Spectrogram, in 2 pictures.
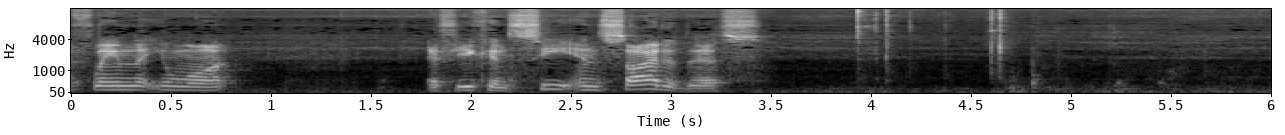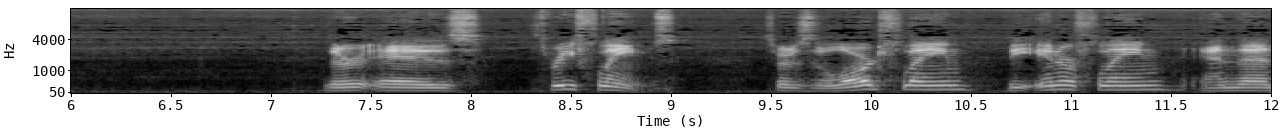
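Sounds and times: torch flame hissing: 0.0s - 12.0s.

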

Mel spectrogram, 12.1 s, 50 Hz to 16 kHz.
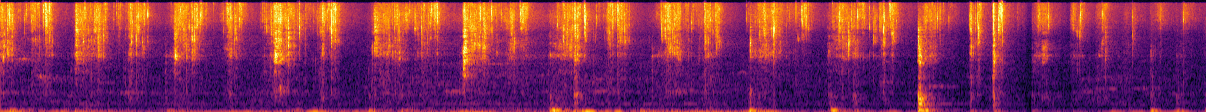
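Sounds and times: hand squishing wet dough: 0.0s - 12.0s.

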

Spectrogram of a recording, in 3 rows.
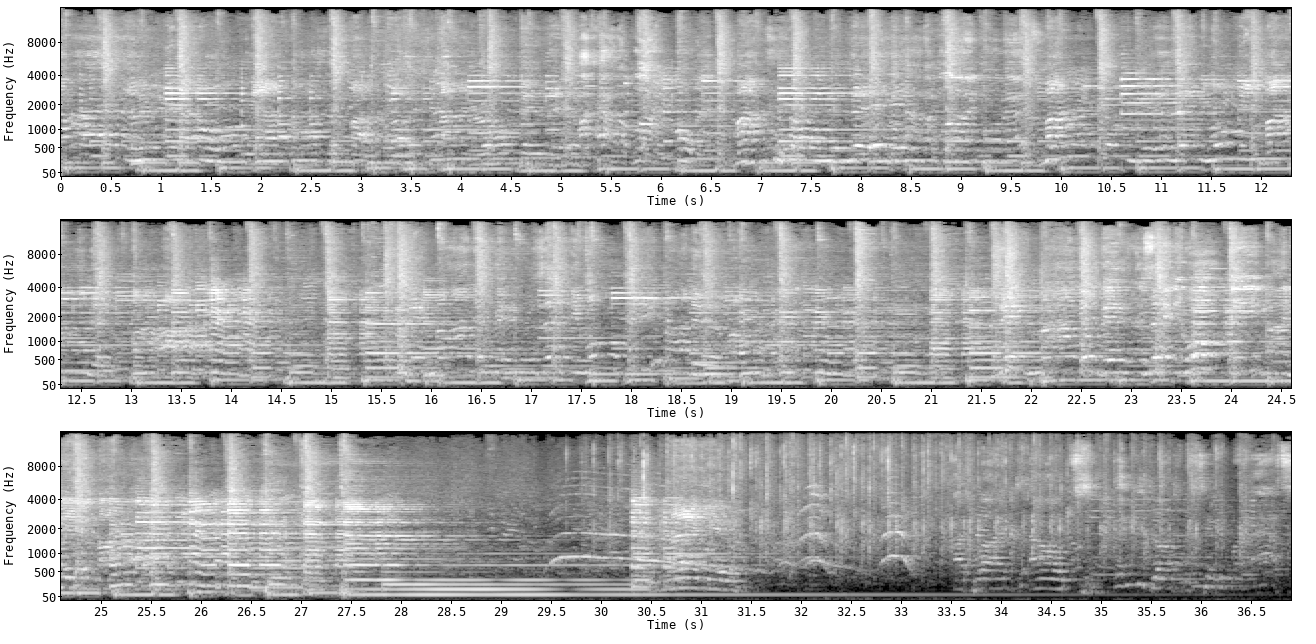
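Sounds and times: acoustic guitar: 0.0s - 31.4s
electric guitar: 0.0s - 33.5s
bass guitar: 0.0s - 34.2s
drums: 0.0s - 36.9s.

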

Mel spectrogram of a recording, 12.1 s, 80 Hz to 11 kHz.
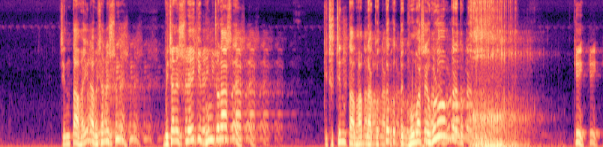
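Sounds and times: man chanting: 1.5s - 5.4s, 6.7s - 10.0s.

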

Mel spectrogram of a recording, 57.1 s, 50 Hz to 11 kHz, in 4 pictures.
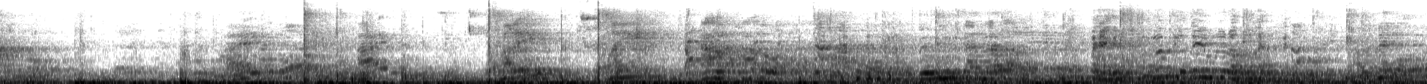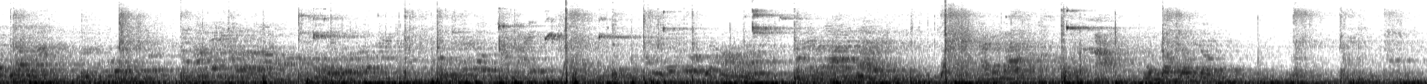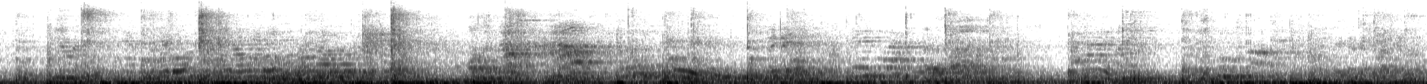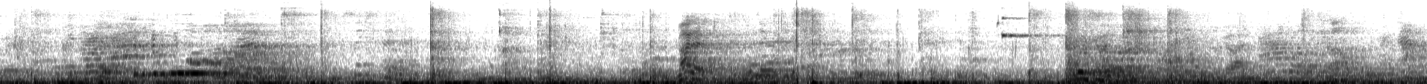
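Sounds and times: low rumble of hall: 0.0s - 57.0s
players' voices: 0.0s - 57.0s
rackets hitting shuttlecock: 50.5s - 54.8s.

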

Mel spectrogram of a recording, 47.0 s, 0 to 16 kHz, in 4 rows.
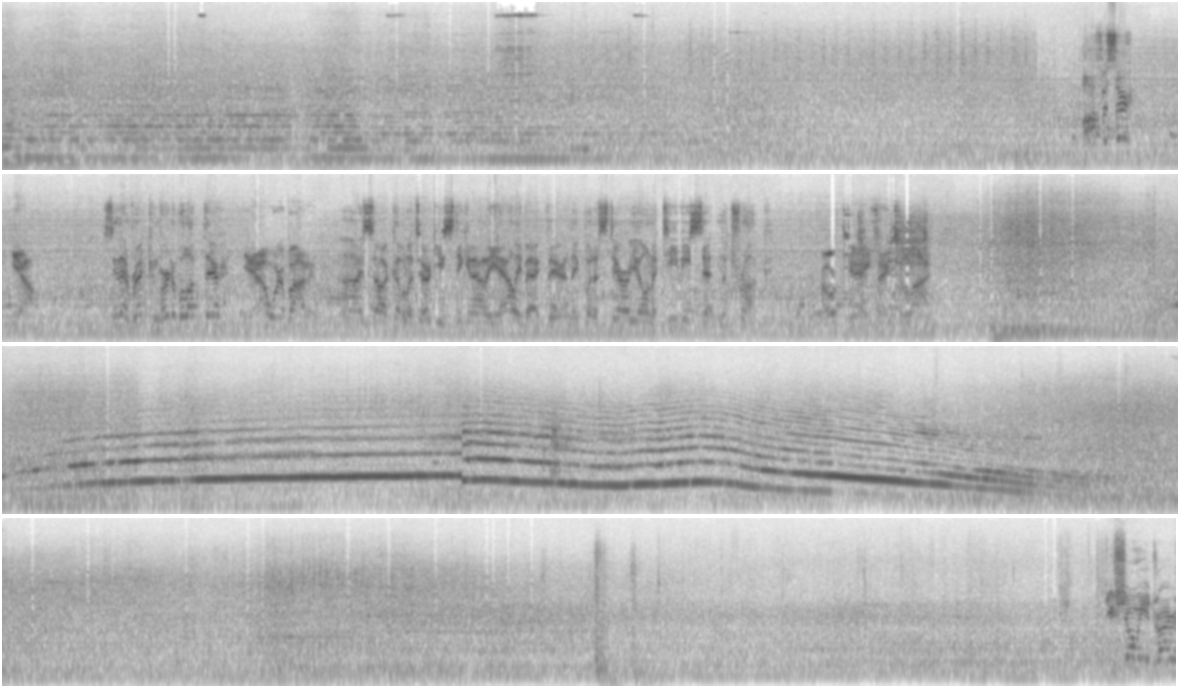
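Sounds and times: low traffic hum: 0.0s - 47.0s
police siren wailing: 23.2s - 35.4s.

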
